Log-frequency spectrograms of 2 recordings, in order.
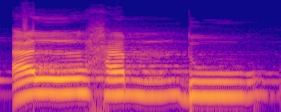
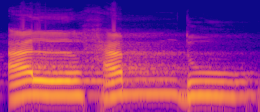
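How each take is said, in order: Both takes have the same delivery.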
